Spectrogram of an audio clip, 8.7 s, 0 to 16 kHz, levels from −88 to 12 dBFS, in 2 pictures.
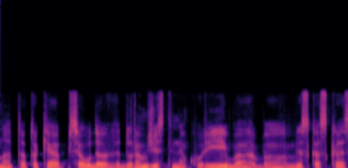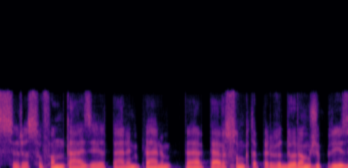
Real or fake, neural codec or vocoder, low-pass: fake; codec, 16 kHz, 2 kbps, X-Codec, HuBERT features, trained on general audio; 7.2 kHz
